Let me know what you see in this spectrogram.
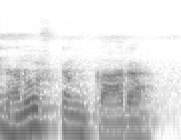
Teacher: ट ठ जहाँ पे हो वहाँ पे क्या हो जाएगा? मूर्धन्य सा हो जाएगा, मूर्धन्य सा हलंत के साथ में।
